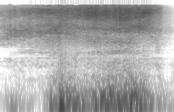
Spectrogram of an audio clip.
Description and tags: A thoroughly equalized close-up of the sound made by scratching paper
